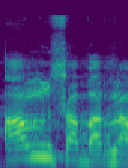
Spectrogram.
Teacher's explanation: یہ دیکھیں ام کی جو میم ہے، میم کے بعد صاد ہے، میم کے بعد اگر صاد یعنی با اور میم کے علاوہ لفظ آ جائے تو وہ اظہار شفوی کا قاعدہ ہوتا ہے، اس لیے غنہ نہیں کیا جائے گا۔ ام صبرنا پڑھیں گے، ام صبرنا نہیں پڑھیں گے۔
